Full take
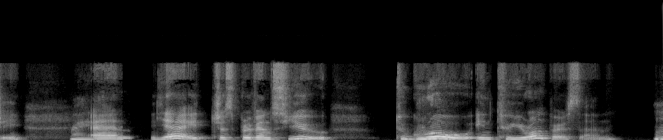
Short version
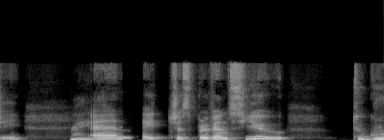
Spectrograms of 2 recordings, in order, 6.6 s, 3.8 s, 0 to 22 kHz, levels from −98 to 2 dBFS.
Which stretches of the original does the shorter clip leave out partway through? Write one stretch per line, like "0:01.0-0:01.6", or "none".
0:01.5-0:01.9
